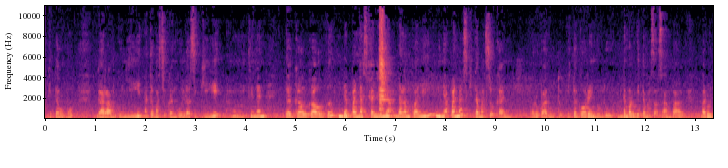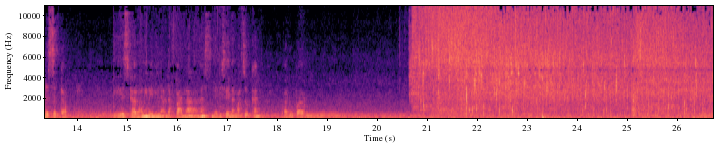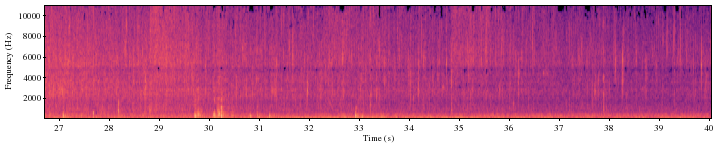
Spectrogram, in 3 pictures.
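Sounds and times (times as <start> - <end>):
food sizzling in hot oil: 20.6 - 40.0.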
